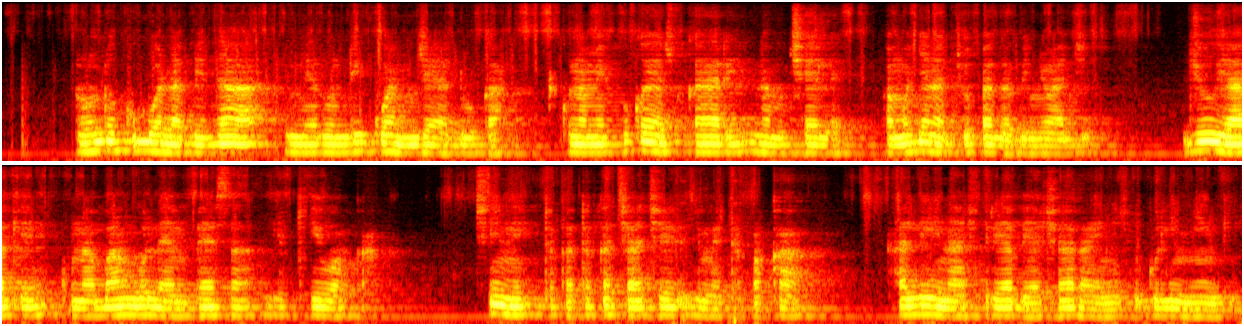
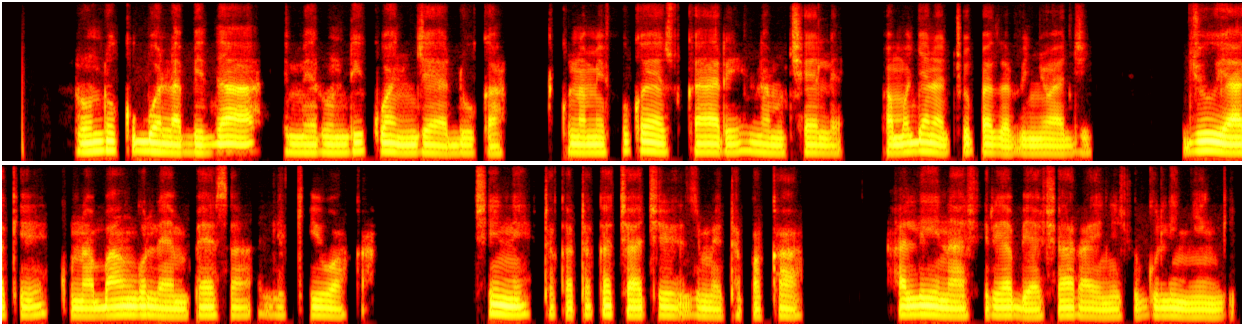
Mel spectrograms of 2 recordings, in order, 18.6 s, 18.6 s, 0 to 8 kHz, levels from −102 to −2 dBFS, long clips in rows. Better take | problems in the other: second | noise reduction (neural separator model SepFormer DNS4)

